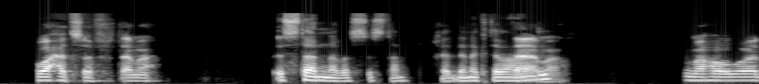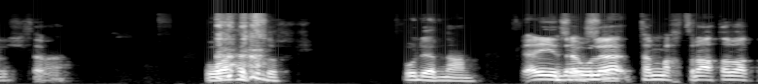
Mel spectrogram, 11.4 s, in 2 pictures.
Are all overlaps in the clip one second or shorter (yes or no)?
yes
